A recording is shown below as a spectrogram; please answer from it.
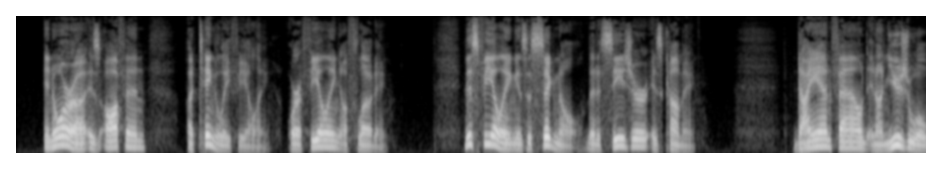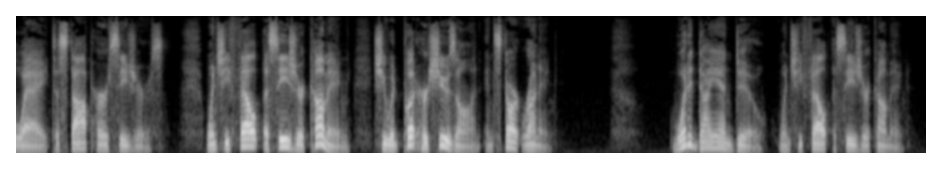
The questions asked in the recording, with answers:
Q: What did Diane do when she felt a seizure coming?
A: When she felt a seizure coming, she would put her shoes on and start running.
